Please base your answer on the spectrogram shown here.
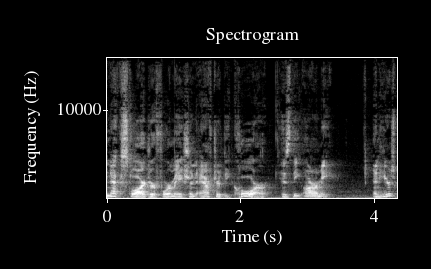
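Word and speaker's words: corps: formation is called a core that's spelled c r PS with a silent PS because the word comes from French in English the plural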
